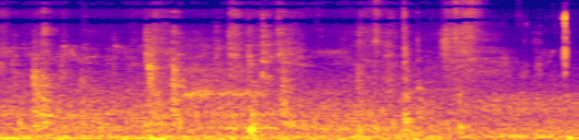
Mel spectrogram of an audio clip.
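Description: A bird cooing faintly over a steady low rumble of outdoor background noise.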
